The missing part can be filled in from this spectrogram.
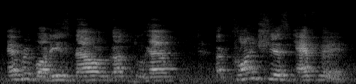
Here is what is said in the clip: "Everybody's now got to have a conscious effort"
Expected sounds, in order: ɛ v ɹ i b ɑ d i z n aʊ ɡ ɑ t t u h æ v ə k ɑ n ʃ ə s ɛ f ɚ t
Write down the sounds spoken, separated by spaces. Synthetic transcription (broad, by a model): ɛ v ɹ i b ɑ d i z n aʊ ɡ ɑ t t u h æ v ə k ɑ n ʃ ə s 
